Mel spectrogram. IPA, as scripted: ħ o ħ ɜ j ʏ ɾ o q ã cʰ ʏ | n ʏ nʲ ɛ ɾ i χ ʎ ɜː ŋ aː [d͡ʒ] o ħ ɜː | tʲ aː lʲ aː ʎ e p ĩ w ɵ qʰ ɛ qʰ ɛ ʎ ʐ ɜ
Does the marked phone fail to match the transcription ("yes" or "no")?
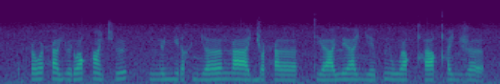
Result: yes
